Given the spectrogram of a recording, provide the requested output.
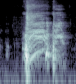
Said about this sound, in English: Dang, cough. Rams give up. I'm fighting it. I'm fighting the cough.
